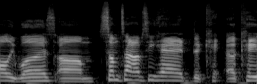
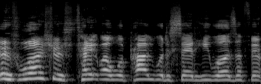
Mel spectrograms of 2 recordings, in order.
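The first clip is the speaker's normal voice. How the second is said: yawning mid-sentence while speaking; 3 semitones higher than usual. Assessing an Eagles fifth-round pick from watching his tape, yawning while talking. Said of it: "I keep yawning".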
